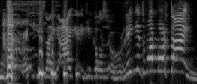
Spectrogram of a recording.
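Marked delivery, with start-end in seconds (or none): 1.9-3.3 put-on Greek accent, pitched very high. Retelling what a guy said to another man, in his Greek accent. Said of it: "he's like in his Greek accent".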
